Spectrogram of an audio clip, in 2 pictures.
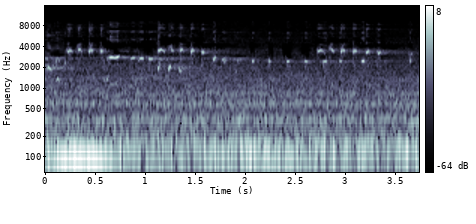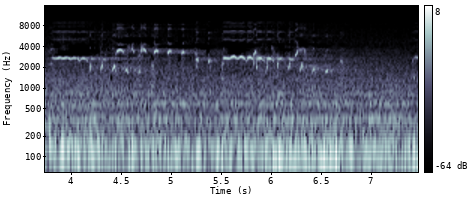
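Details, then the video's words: Two eagles at the nest on March 28 trill together: a run of high, thin, descending chattering notes repeated through most of the recording, over a steady loud low rumble of wind or machinery. "both eagles trill"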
